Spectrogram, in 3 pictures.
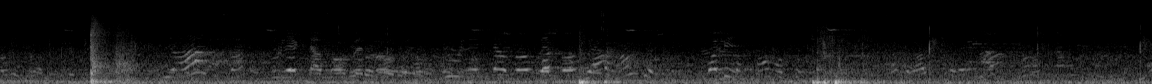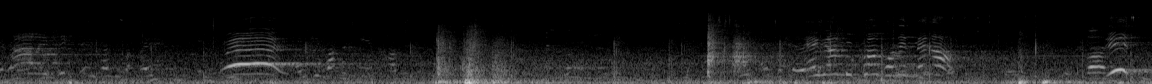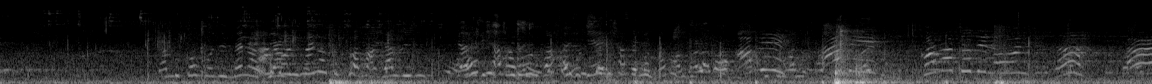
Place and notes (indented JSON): {
  "title": "berlin, wildmeisterdamm: gropiushaus, innenhof - the city, the country & me: inner yard of gropiushaus",
  "date": "2011-08-03 19:14:00",
  "description": "playing kids, worker lads logs on a truck\nthe city, the country & me: august 3, 2011",
  "latitude": "52.43",
  "longitude": "13.47",
  "altitude": "54",
  "timezone": "Europe/Berlin"
}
